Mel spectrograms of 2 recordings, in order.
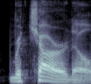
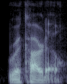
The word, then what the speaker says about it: Ricciardo: it would be pronounced richardo yeah there's two C's there's two C's but because he grew up in Australia he pronounces it Ricardo oh and since we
